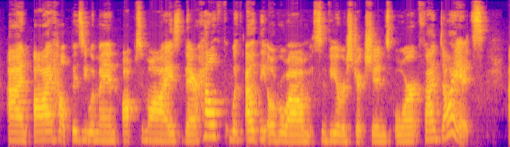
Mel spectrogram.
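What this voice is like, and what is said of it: Canadian accent. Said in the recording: “if you can't tell by my accent, I'm actually not from England originally. I'm from Canada.”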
